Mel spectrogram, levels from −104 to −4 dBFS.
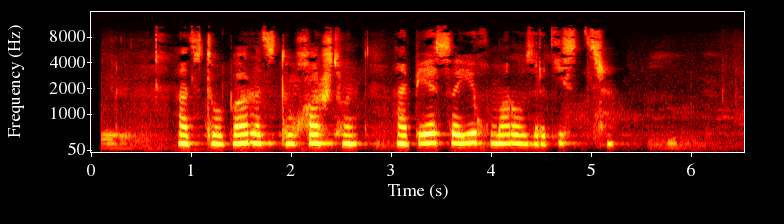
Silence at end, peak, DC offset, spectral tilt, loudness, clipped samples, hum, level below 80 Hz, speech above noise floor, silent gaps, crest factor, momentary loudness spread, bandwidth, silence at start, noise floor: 0.7 s; -4 dBFS; under 0.1%; -5 dB/octave; -21 LUFS; under 0.1%; none; -76 dBFS; 40 dB; none; 18 dB; 13 LU; 10 kHz; 0.1 s; -61 dBFS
